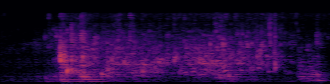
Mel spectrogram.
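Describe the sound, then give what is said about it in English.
Water gushes steadily into a bathtub, a continuous rushing and splashing that starts abruptly and holds at a fairly even level, with no voices. “Let's see, does this amount of water sound better to you, Jeanette?”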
